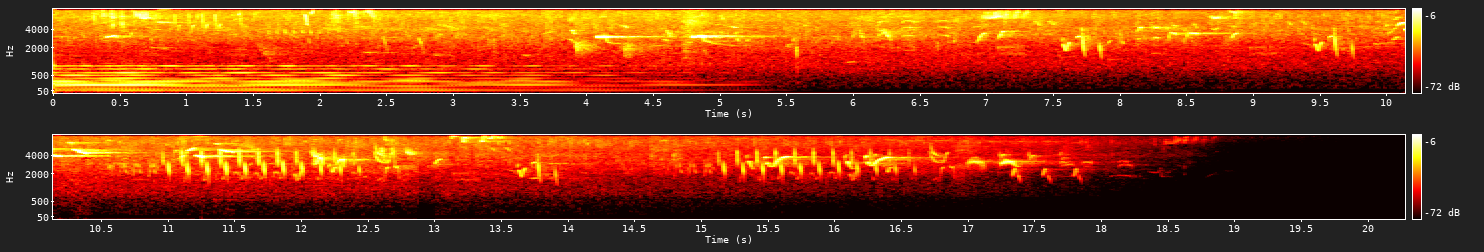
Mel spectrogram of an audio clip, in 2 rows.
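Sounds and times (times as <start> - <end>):
ambient organ: 0.0 - 5.1.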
